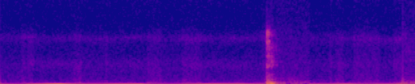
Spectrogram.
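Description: Near silence: the quiet line of an online call, with one brief faint click about a second and a half in.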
